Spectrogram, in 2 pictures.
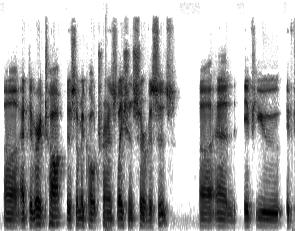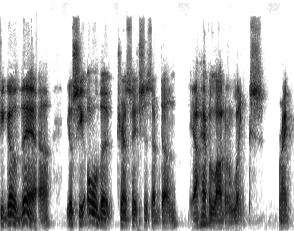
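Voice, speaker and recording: Male translator guest, lowish voice, halting and filler-heavy, with sudden high emphasis. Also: fairly bright tone. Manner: hesitant, many fillers and restarts, rising emphatic pitch. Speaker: literary translator, podcast guest. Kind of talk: conversational interview.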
